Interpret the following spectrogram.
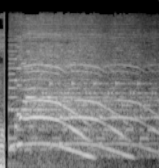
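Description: A short sound effect of several overlapping pitched tones, each gliding steadily downward, starting one after another about every half second and fading away.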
